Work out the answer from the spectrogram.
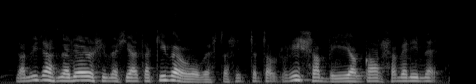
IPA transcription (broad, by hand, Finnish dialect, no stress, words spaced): jɑ mitæh me løysimːe siæltæ kiʋel loʋestɑ sitːe tor risːɑm piːɑŋ kɑnsːɑ menimːe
